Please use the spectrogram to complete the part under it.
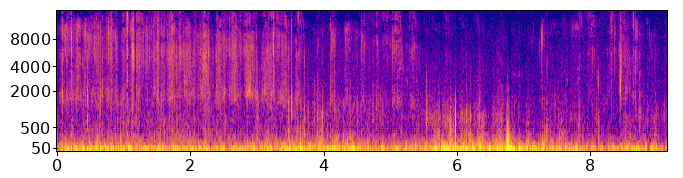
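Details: Pet rabbit Huchu munching clover, recorded close for ASMR; steady soft chewing and crunchy bites with leafy rustle, one sharper snap near the end.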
